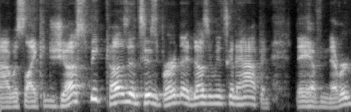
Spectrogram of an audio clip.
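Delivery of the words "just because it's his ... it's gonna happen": exasperated rant. Retold or imitated. Friend retelling his rant from the drive, exasperated. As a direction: drive the point home in one run.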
